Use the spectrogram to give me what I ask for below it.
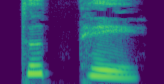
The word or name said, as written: ದದಾತಿ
